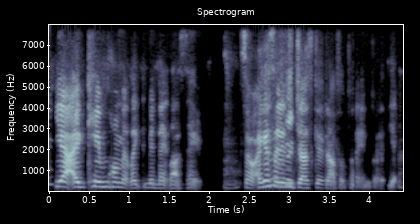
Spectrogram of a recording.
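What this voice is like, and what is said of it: Low, sexy-sounding voice. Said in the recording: “Sexy voice because I just got off a plane from Iceland.”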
